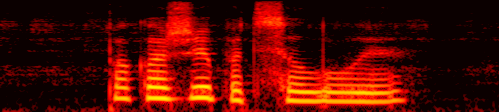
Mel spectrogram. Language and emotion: Russian, sad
